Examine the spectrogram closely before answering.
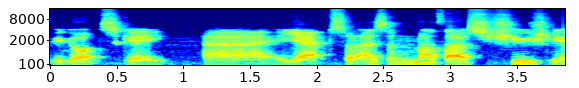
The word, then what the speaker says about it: Vygotsky: Vygotsky.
